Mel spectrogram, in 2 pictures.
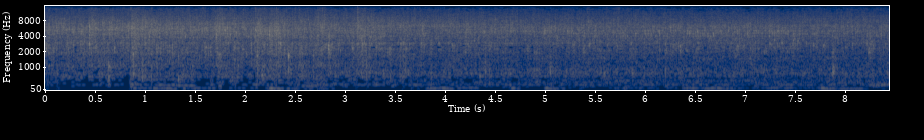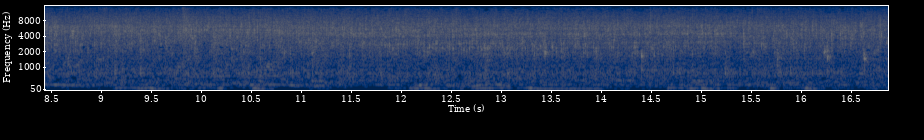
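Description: Pork chop frying in hot grease in a skillet: a steady sizzle with fine crackling.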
